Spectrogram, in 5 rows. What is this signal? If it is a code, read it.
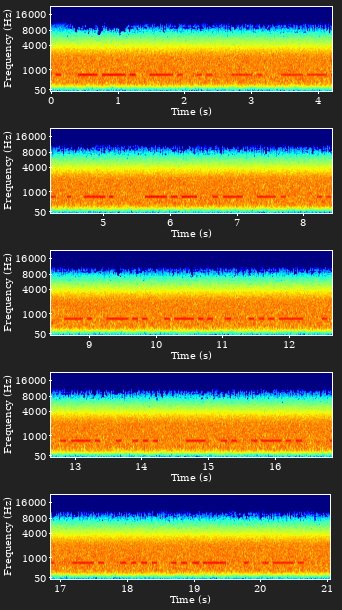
Morse code (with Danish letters), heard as a keyed tone, hand-sent with a straight key, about 16 wpm, 690 Hz, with heavy radio static. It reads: … KAN INDLEVERES TIL ENHVER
